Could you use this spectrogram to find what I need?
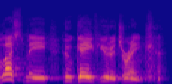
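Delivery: loud call. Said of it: "he would say with a loud voice".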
